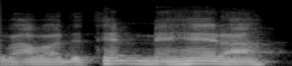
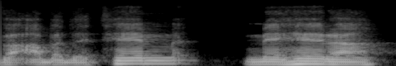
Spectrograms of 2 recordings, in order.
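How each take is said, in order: First: The two M sounds merge into one. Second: The two M sounds are said separately. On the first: The speaker calls it wrong. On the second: The speaker calls it right.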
